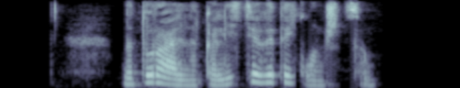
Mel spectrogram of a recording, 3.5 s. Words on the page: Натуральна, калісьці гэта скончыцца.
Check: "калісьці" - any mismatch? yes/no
no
